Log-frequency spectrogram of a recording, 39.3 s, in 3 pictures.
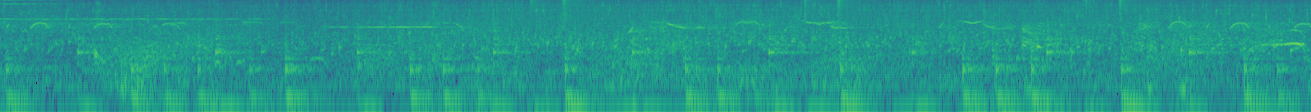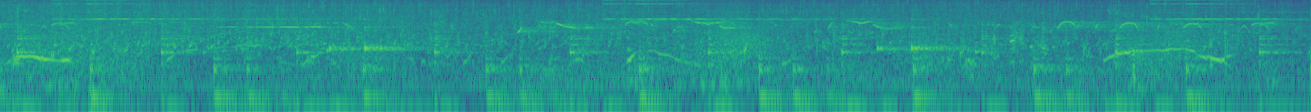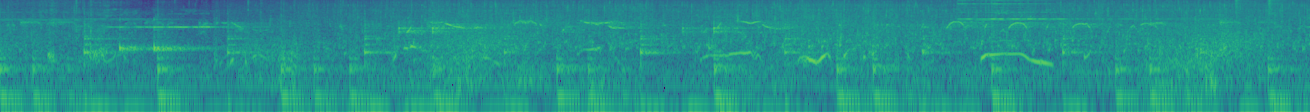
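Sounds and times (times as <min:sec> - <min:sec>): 
rain forest river flowing: 0:00.0 - 0:39.3
rain in a rain forest: 0:00.0 - 0:39.3
children's voices in a rain forest: 0:12.5 - 0:14.1, 0:22.7 - 0:25.6, 0:33.2 - 0:34.8, 0:36.0 - 0:37.0.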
